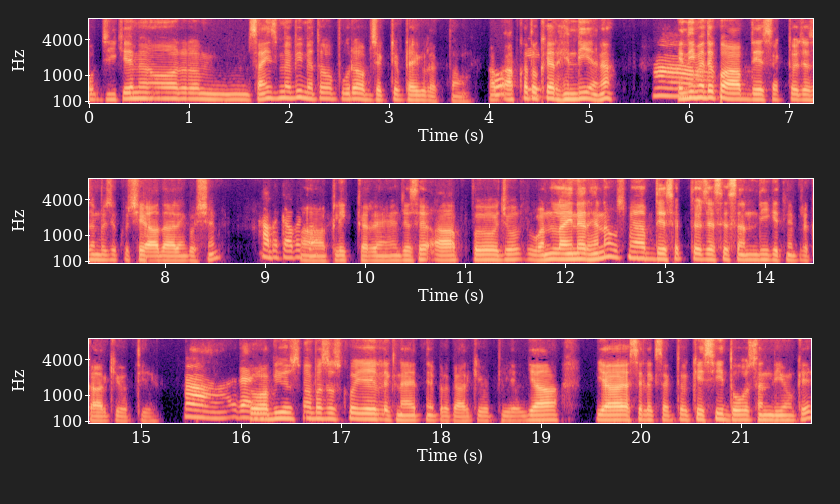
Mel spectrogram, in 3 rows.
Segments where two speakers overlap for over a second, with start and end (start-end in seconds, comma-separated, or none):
none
